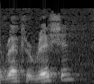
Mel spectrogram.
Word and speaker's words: rhetorician: As I said before, Ambrose was a rhetorician. How do you say it? Rhetorician? – Yes. – Rhetorician.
